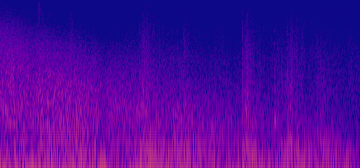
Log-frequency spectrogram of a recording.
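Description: Secondary guns fire from a warship in the naval video game Ultimate Admiral Dreadnoughts, a dense, rumbling barrage of overlapping booms and blasts that rolls on without pause.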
